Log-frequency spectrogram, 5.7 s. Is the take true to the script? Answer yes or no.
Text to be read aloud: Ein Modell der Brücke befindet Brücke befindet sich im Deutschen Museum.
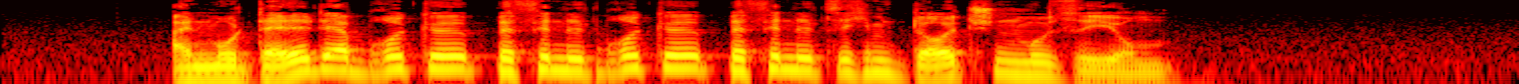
yes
